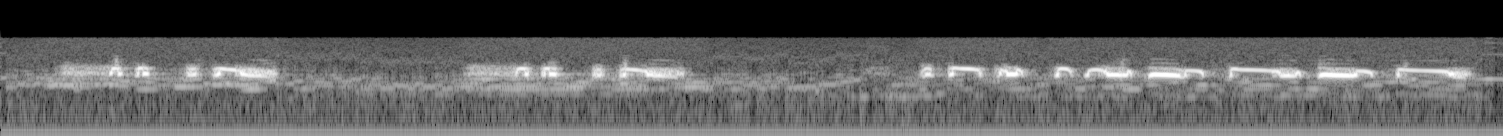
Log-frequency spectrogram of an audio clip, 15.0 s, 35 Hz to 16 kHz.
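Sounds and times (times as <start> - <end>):
white-winged dove: 0.0 - 15.0.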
